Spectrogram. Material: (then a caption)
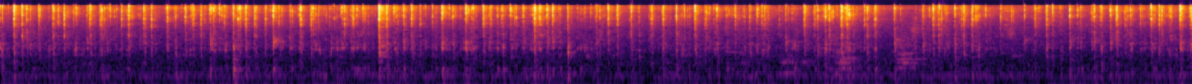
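Plastic. Both hands type quickly with the fingertips on the built-in keyboard of a MacBook Pro, whose black plastic keys are set in an aluminium body. The result is a steady, quiet stream of crisp, bright clicks and taps that cut off almost instantly, with slightly louder bursts now and then.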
